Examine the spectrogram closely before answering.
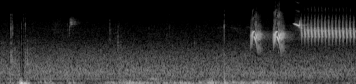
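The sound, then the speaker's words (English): A Virginia's warbler sings a few high chirps, then a rapid, even trill of quick repeated notes. Soft rustling and wind noise come before the song. “That was a Virginia Warbler singing.”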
